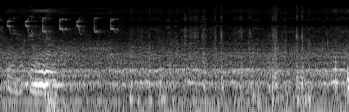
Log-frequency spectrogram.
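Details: A low, even hum of honey bees at their hive, opened with a quick burst of high repeated chirps, then steady buzzing with faint clicks of beekeeping work.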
